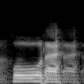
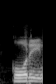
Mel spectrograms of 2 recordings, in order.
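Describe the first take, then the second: First: "ਕੋਰੈ" ending in a wide open ai. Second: "ਕੋਰੇ" ending in a close e; narrow e ending. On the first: Teacher models the correct word, open ai in "ਕੋਰੈ". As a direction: open the last vowel of "ਕੋਰੈ". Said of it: "ਦੁਲਾਈਆਂ ਬੋਲਣ ਵੇਲੇ ਵੀ ਖਿਆਲ". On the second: Teacher shows what not to say, close e in "ਕੋਰੇ". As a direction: end "ਕੋਰੇ" on ay. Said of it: "ਕੋਰੇ ਨਹੀਂ ਬੋਲਣਾ". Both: Shown as a demonstration.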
